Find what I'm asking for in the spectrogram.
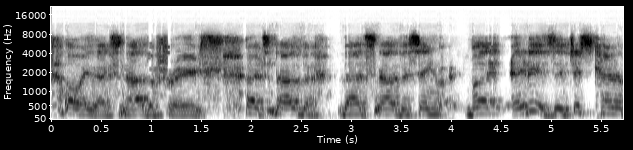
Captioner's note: laughs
